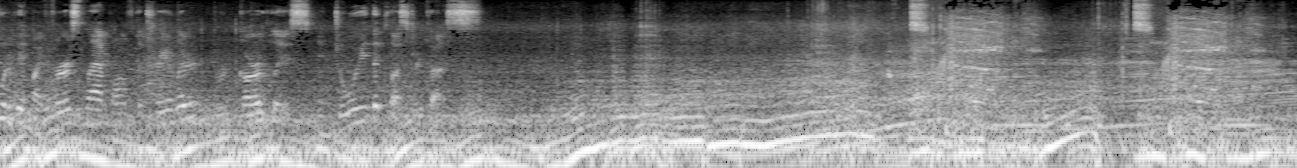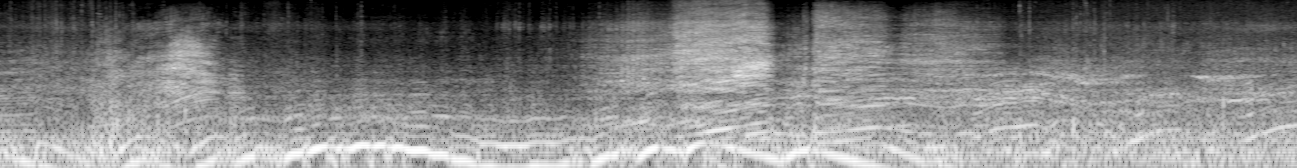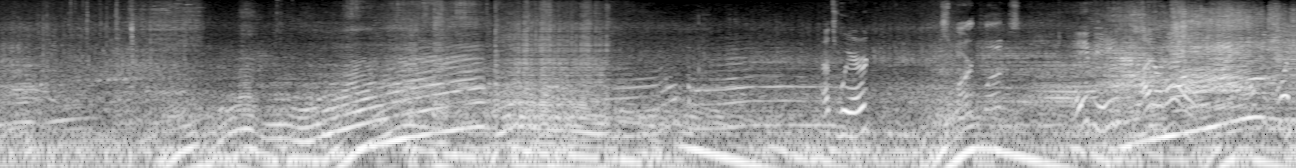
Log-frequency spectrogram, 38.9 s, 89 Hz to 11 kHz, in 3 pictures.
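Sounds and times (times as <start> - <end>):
car engine revving roughly: 5.6 - 23.3, 35.2 - 38.9.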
